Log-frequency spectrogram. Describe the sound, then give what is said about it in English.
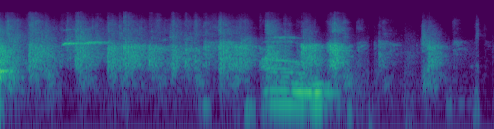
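A crowd applauds steadily for Cassius Cam for several seconds, a dense rattle of many hands clapping with a few whoops and a brief low murmur of voices partway through. “Ladies and gentlemen, Cassius Cam, clap it up for him, please.”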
